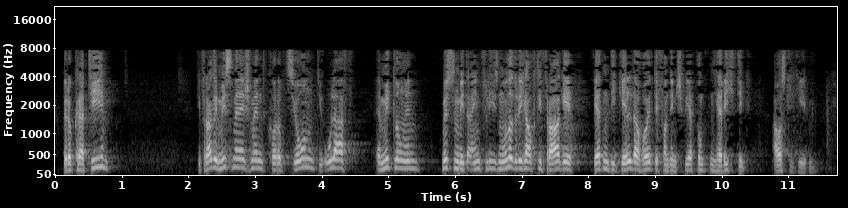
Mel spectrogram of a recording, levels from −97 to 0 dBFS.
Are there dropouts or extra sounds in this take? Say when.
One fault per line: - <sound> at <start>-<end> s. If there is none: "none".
none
